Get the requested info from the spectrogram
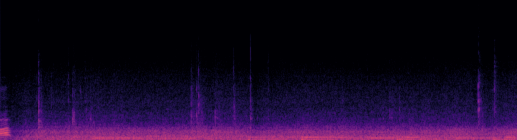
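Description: Steady kitchen background noise, a constant even roar. From about a second in, soft background music of slow, held notes plays over it.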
